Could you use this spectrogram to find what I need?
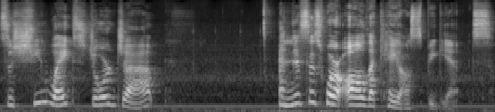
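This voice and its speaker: With music in the background, a woman speaks in a raised, projected voice. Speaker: podcast host. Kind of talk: true-crime narration. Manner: measured, suspenseful storyteller pacing, conversational.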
